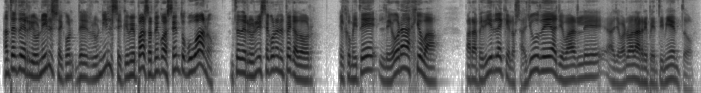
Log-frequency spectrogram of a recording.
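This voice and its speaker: A man from Spain with a slightly high-pitched voice, reading aloud on a live stream. He keeps stopping to mock the text with sarcastic comments, often stumbling and restarting his sentences. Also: expressive. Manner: sarcastic, mocking asides; halting, frequent restarts while reading.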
